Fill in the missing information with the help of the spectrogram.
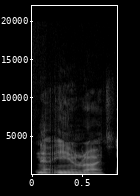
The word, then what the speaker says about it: Ian Wright: Ian Wright. Ian Wright.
